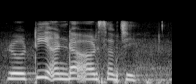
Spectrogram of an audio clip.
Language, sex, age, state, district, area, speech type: Urdu, female, 30-45, Bihar, Supaul, rural, spontaneous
